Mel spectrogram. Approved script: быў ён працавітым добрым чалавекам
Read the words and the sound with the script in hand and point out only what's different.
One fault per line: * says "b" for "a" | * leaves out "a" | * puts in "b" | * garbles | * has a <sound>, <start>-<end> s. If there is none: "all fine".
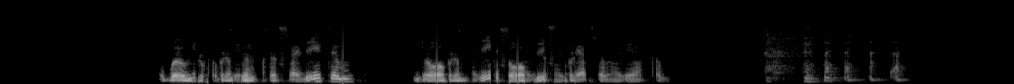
* garbles
* garbles
* has a laugh, 7.6-9.2 s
